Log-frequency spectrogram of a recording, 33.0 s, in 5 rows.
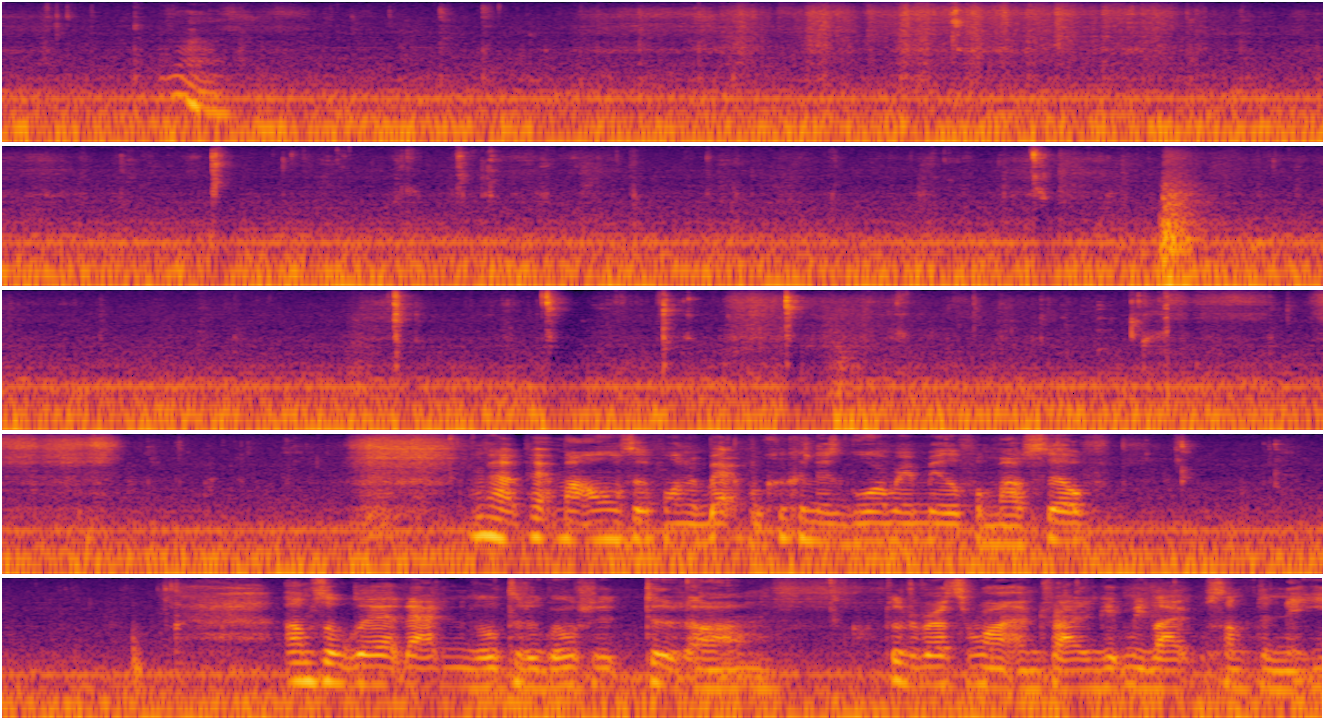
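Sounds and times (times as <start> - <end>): steady low hum: 0.0 - 33.0
wet chewing and lip smacks: 1.7 - 2.7, 7.2 - 12.2, 15.1 - 19.8, 25.4 - 26.3.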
